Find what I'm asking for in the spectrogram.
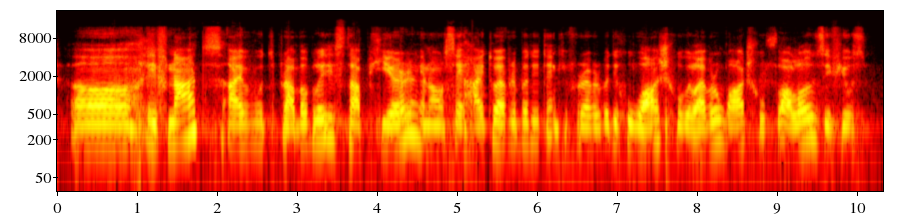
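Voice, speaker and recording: Fairly low-pitched woman at a moderate pace, ordinary pitch variation, noticeable background noise. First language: non-English native language. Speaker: spiritual YouTuber. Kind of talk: casual live-stream monologue. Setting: outdoors by the ocean. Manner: hesitant, many fillers.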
